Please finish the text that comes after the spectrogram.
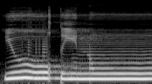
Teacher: Maka nun itu panjang, boleh 2 atau 4 atau 6 harokat asal konsisten dalam sekali duduk.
